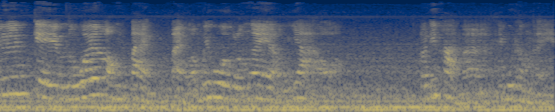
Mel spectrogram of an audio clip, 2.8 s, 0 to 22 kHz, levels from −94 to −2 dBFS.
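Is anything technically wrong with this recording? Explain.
Yes. Throughout the speech, everything runs twice as fast and an octave high, with a chipmunk quality. This is audio read two samples at a time (double speed): each pair of samples is treated as one frame, halving the duration.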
